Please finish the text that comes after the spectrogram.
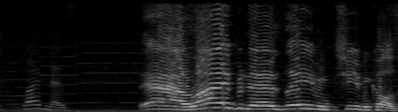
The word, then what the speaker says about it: Leibniz: At least I'm not calling it Lebanese. Is it Lebanese? Is it supposed to be Lebanese? I'm like, there's a letter missing there, right? Let's see how. Leibniz.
